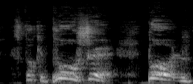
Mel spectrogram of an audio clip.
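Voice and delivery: high mock yell from an angry customer; imitated angry yell. Retelling a customer yelling at him at the store door, high mock yell. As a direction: bark it like an irate shopper stuck outside. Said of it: "yelling at me".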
